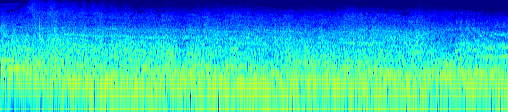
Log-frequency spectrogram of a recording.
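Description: AI-driven race cars roar around the track in a racing video game, engines droning and revving in a constant, loud wash with tones sliding as cars pass.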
